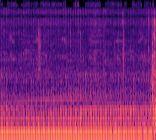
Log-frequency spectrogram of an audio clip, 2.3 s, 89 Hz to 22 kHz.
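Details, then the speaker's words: Five-speed manual with 2.0 four-cylinder engine idling, hood open: steady idle with a few sharp, isolated chirps on top, long present; owner suspects a bearing in the belt drive, not confirmed. "you can hear that you hear that chirp there is a bearing in the great chef place it's been like that for a while now"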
